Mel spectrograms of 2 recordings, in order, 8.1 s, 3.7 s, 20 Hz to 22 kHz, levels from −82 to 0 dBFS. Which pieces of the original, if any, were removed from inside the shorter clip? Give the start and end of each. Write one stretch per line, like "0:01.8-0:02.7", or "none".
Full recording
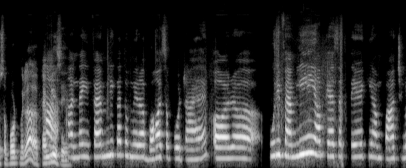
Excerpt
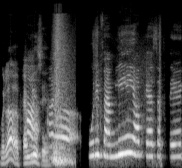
0:01.5-0:04.7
